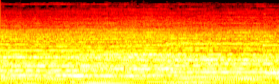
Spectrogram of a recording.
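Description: Choral music, voices holding long sustained notes.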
